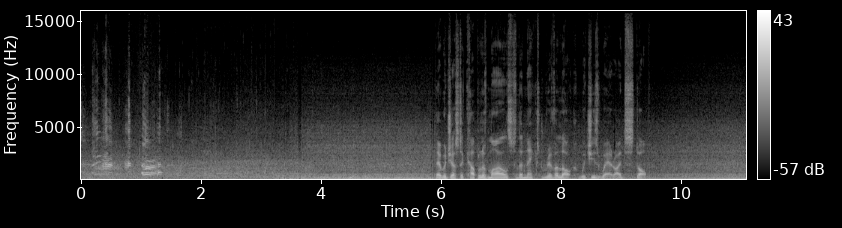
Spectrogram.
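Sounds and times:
geese honking: 0.0 - 1.9
low engine drone: 1.7 - 11.0.

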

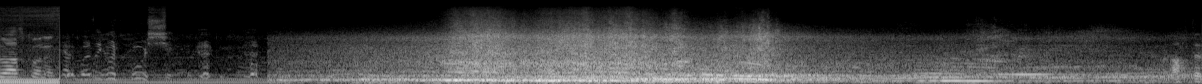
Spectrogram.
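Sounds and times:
race cars accelerating past: 2.7 - 12.0.

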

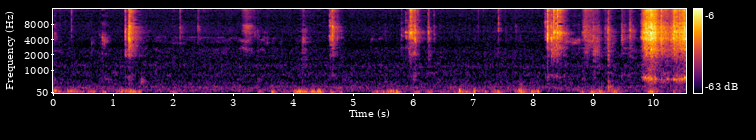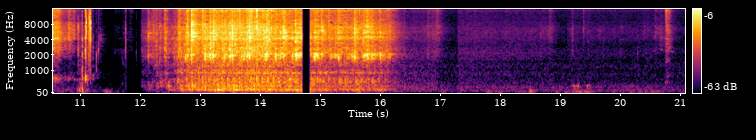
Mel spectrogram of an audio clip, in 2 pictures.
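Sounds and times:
sewing machine stitching: 12.0 - 16.3.

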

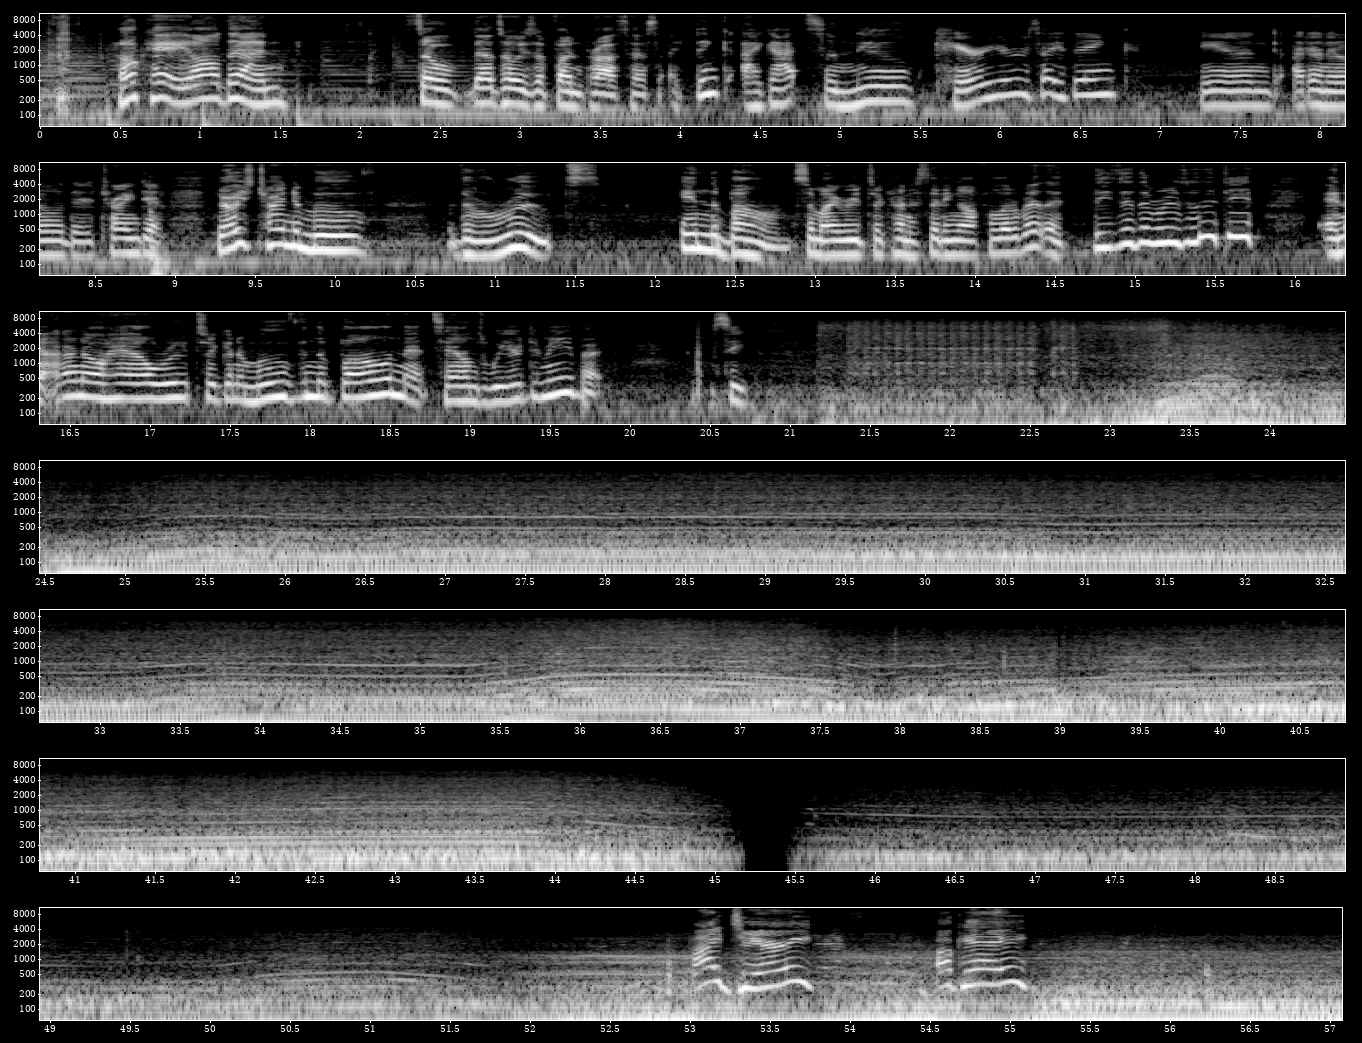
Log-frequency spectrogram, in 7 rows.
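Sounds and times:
sports car engine accelerating: 21.2 - 57.0.

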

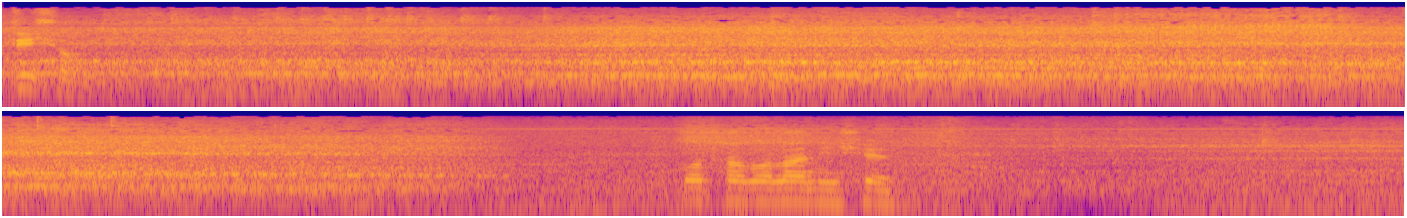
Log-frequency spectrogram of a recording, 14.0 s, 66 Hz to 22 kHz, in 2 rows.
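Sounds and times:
train running rumble: 0.0 - 10.3
train motor whine: 0.3 - 9.6.

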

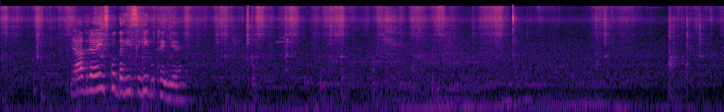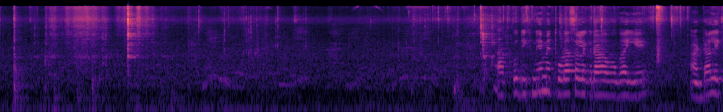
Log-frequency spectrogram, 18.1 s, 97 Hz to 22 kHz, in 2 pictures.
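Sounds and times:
hands kneading dough: 0.0 - 13.0.

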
